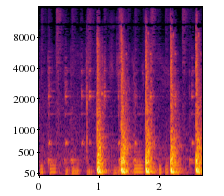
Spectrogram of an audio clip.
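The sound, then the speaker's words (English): Knuckles rap on the hood of a sports car whose body is made of 100 pounds of cannabis hemp, on Jay Leno's car show: a few light taps, then five solid, hollow knocks in a loose, uneven rhythm, each sharp and resonant, with no voices over them. “Bang on the hood.”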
